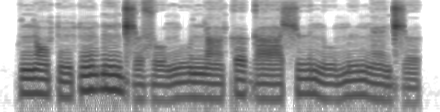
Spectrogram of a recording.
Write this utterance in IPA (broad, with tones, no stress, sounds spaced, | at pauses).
ɲ ɔ̃˧ p ũ˨ p ũ˦ ɓ ĩ˦ d͡ʒ ə˨ z o˨ ŋ u˨ ɲ ã˨ k ə˧ ɡ aː˨ ʃ ɨ˦ n u˨ m ɨ˦ ŋ ɛ̃˧ d͡ʒ ə˨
